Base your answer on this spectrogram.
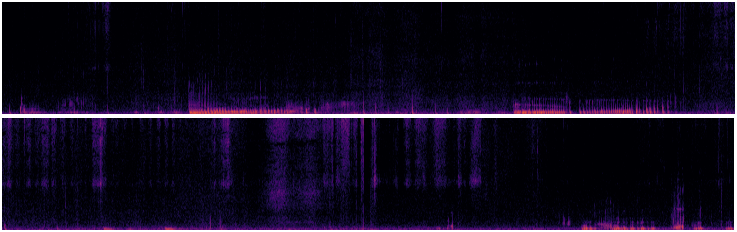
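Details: Low gurgling rumbles in a few bursts separated by quiet stretches from a hungry stomach; normal borborygmi.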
